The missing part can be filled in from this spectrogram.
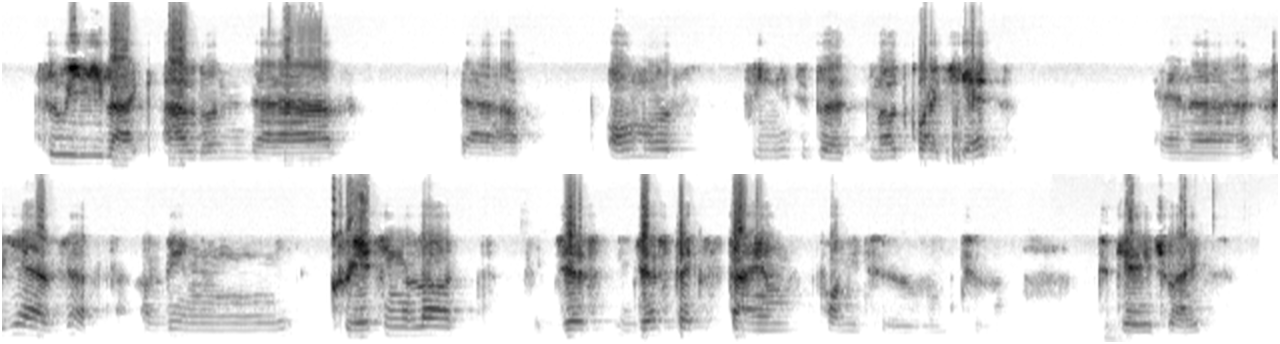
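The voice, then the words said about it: Non-native English accent. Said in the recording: “I hope my accent wasn't too bad and I got myself understood.”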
